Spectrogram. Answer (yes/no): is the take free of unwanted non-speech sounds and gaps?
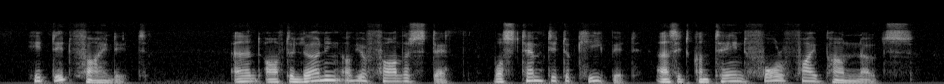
yes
